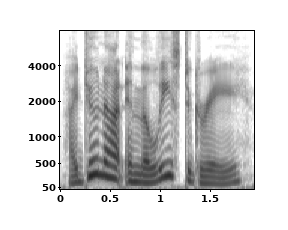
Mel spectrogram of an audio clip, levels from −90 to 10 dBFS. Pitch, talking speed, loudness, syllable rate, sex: 175 Hz, 215 wpm, -16 LUFS, 4.6 syllables/s, male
